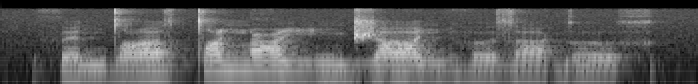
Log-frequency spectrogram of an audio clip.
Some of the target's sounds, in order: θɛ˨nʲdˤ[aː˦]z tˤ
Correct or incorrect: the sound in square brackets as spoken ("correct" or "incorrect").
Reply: correct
